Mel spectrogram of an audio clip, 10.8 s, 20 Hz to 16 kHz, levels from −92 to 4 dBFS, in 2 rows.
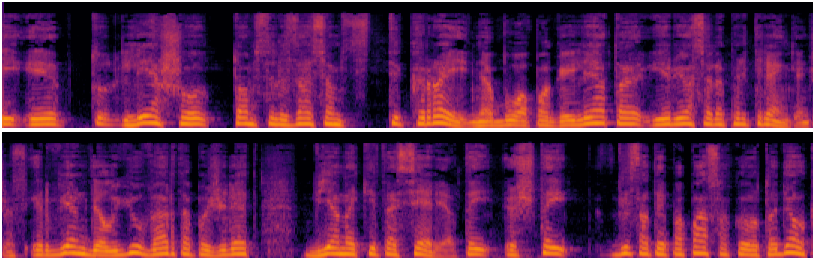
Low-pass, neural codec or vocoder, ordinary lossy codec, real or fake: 14.4 kHz; codec, 44.1 kHz, 7.8 kbps, Pupu-Codec; MP3, 48 kbps; fake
